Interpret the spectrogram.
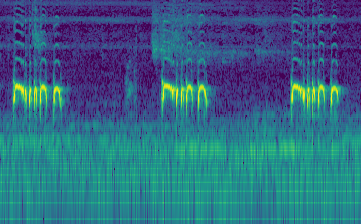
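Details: Local zebra doves calling back and forth in forest, used as a lure: three bursts of five or six quick, mellow cooing notes, each burst about a second long and repeated roughly every three seconds, with a faint hiss behind.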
